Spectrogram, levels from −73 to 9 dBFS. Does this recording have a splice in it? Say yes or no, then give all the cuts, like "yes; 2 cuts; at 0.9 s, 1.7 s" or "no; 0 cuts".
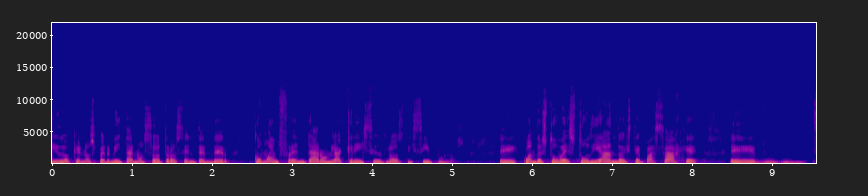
no; 0 cuts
